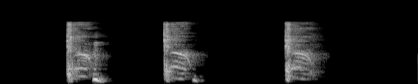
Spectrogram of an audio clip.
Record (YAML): three_cough_length: 4.2 s
three_cough_amplitude: 31653
three_cough_signal_mean_std_ratio: 0.36
survey_phase: beta (2021-08-13 to 2022-03-07)
age: 18-44
gender: Female
wearing_mask: 'No'
symptom_runny_or_blocked_nose: true
symptom_sore_throat: true
symptom_onset: 3 days
smoker_status: Ex-smoker
respiratory_condition_asthma: false
respiratory_condition_other: false
recruitment_source: REACT
submission_delay: 0 days
covid_test_result: Negative
covid_test_method: RT-qPCR
influenza_a_test_result: Negative
influenza_b_test_result: Negative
